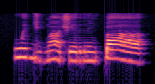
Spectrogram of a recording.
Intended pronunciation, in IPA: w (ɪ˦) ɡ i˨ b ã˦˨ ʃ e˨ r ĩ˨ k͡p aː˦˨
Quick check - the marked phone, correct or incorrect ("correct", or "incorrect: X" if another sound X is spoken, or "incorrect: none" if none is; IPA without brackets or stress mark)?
correct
